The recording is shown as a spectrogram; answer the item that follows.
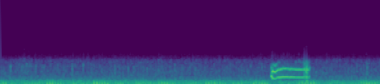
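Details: Siamese kitten almost three weeks old, stealing milk from its sister: one short, clear, level meow rises out of a steady low rustling background and ends abruptly.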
